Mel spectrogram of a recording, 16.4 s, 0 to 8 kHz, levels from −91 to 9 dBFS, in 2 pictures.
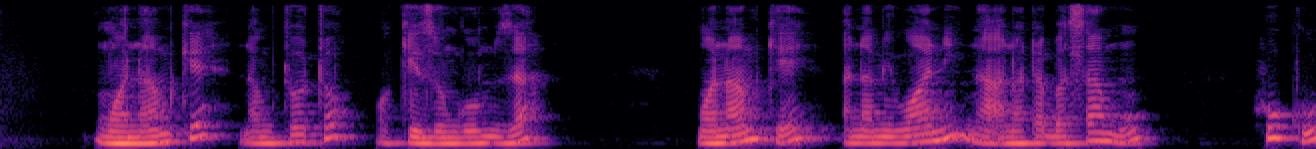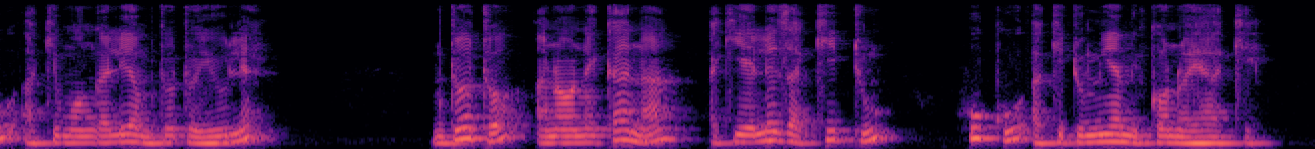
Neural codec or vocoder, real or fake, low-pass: none; real; 7.2 kHz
